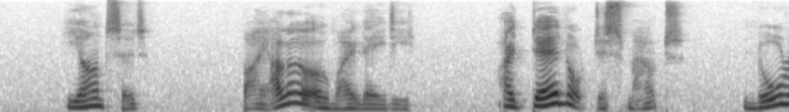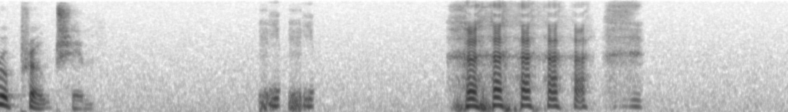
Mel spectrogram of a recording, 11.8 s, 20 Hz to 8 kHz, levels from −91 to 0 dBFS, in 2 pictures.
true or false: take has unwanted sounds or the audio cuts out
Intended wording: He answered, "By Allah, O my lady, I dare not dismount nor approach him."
true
